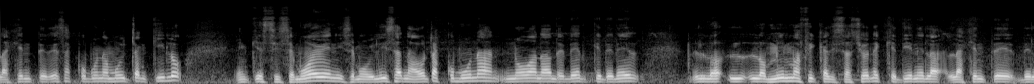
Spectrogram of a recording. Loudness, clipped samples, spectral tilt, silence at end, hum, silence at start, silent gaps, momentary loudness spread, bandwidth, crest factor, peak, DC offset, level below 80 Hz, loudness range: -15 LUFS; under 0.1%; -8.5 dB/octave; 0 s; none; 0 s; none; 7 LU; 9.6 kHz; 14 dB; 0 dBFS; under 0.1%; -46 dBFS; 2 LU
